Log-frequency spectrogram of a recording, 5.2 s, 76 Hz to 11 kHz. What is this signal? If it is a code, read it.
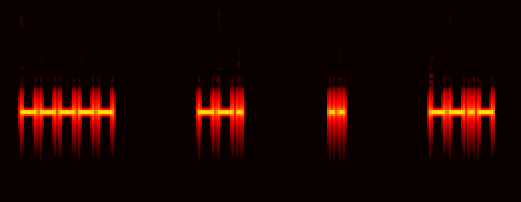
Morse code, heard as a keyed tone, about 25 wpm, spaced as for 9 wpm, 700 Hz. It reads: 0GIQ
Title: USA Call Signs - 6 Characters - 6x Character Spacing - 25wpm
